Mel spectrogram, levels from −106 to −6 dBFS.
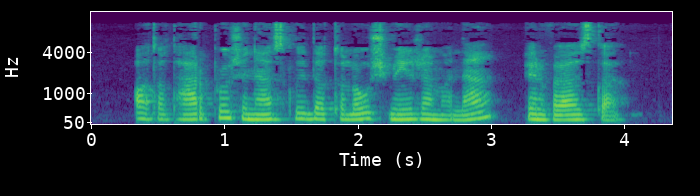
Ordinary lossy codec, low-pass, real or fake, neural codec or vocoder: MP3, 48 kbps; 10.8 kHz; fake; codec, 24 kHz, 0.9 kbps, WavTokenizer, medium speech release version 2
